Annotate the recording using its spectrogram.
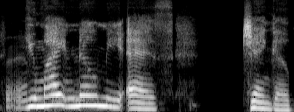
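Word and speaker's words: Django: You might know me as Jango. But the D is silent.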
